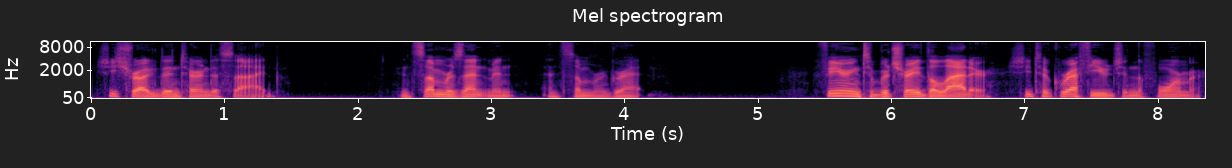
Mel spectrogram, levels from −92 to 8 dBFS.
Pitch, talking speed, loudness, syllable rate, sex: 105 Hz, 160 wpm, -22 LUFS, 6.0 syllables/s, male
